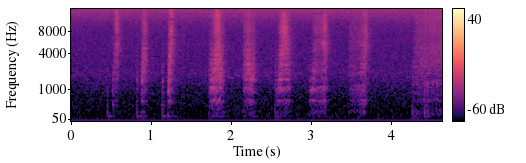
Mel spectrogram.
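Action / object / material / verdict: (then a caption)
tap / inflated latex balloon / latex / none. A large, hollow, air-filled white latex balloon printed with a purple tiger is held on a carpet and tapped and lightly scratched with a single fingertip and short nails. Quiet, irregular strokes of dull, low thumps with brief bright, scratchy hiss rise and fade quickly over a steady soft background.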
